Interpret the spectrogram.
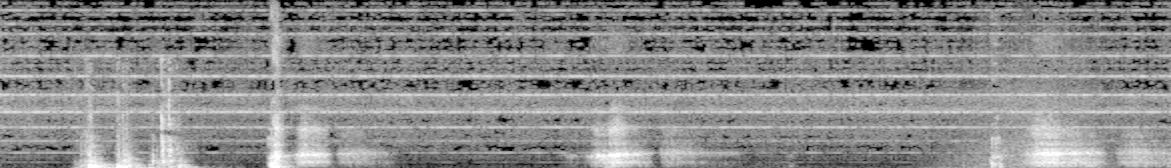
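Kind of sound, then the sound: signal or alarm, alarm ringing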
